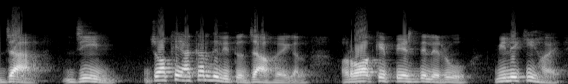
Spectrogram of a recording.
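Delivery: ordinary delivery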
